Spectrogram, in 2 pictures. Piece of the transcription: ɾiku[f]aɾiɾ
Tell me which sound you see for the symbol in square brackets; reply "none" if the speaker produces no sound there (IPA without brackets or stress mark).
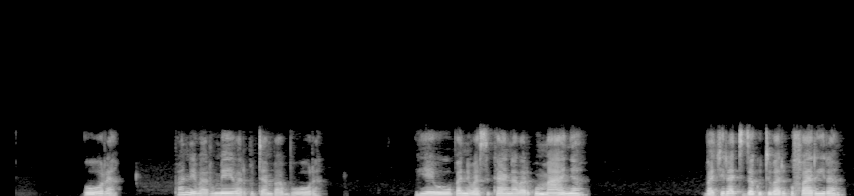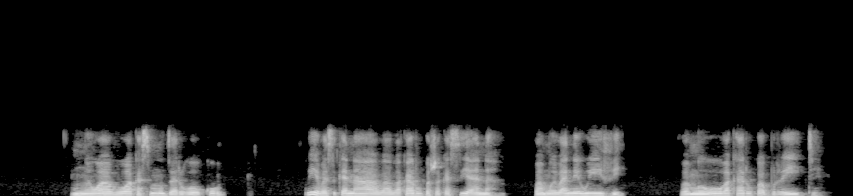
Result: f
